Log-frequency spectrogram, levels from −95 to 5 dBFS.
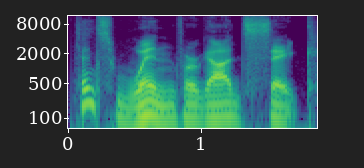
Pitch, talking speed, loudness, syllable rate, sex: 105 Hz, 160 wpm, -18 LUFS, 4.0 syllables/s, male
